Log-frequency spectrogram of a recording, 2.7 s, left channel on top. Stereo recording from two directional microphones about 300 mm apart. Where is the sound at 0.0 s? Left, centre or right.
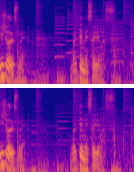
Centre.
